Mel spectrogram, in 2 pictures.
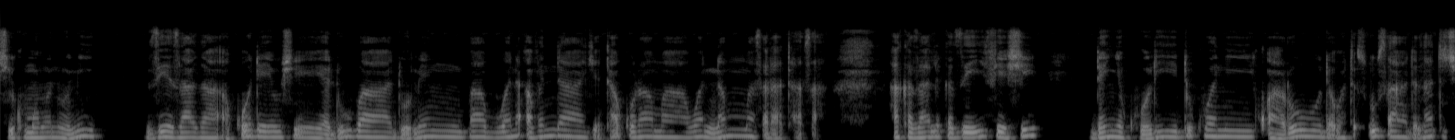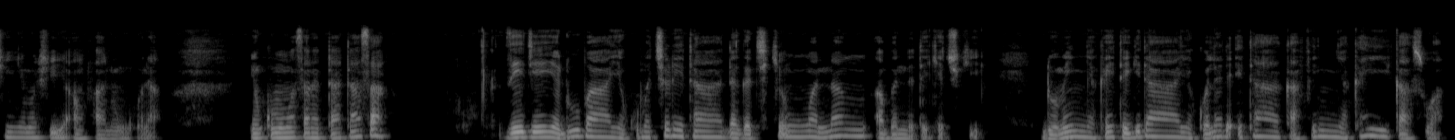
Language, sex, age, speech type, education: Hausa, male, 15-29, spontaneous, primary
